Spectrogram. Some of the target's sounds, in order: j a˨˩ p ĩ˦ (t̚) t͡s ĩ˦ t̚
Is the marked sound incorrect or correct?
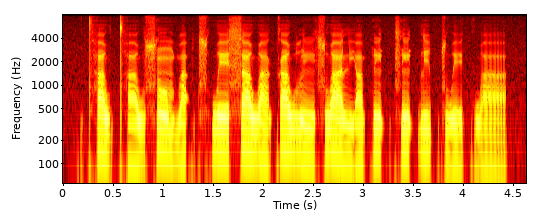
correct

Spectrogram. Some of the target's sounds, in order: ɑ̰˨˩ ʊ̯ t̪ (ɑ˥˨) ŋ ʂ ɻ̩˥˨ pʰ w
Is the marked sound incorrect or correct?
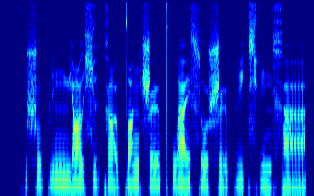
incorrect: ɑ˦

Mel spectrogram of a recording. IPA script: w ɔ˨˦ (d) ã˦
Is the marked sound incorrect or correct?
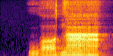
correct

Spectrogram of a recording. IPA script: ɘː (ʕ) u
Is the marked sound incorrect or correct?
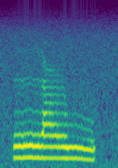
correct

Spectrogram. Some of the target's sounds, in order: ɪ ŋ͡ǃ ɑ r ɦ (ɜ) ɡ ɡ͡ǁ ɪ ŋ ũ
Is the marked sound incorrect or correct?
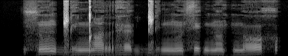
correct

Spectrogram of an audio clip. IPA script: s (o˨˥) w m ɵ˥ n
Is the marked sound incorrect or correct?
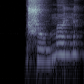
incorrect: o˨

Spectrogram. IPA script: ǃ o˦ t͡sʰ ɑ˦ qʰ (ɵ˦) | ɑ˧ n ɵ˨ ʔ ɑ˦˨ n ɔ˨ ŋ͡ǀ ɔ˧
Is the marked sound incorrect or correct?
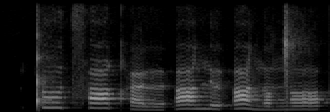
incorrect: ɵ˨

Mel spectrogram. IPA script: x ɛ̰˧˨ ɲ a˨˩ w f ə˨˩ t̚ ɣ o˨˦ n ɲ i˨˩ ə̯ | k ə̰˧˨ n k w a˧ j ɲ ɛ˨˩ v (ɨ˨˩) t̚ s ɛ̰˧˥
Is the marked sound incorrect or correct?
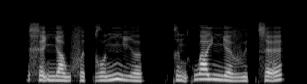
correct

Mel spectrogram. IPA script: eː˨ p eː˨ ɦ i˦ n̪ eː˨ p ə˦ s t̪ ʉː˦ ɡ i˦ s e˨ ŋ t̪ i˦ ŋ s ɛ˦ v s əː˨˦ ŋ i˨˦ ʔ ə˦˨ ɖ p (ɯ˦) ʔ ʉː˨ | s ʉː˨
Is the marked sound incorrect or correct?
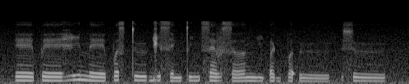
incorrect: ə˦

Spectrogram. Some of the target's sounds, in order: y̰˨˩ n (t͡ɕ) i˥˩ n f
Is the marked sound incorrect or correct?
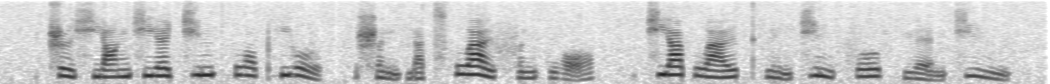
correct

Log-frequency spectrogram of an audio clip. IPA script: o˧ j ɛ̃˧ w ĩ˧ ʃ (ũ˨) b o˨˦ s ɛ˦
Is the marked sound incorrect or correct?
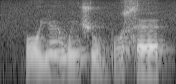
correct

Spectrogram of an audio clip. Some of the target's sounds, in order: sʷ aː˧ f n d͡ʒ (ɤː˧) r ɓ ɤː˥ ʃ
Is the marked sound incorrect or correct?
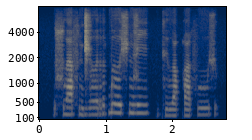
correct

